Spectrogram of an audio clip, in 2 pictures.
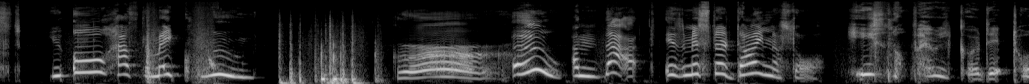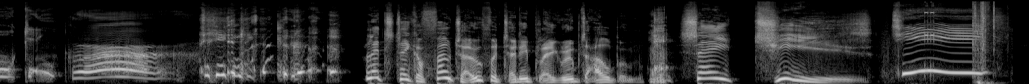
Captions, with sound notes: You all have to make room. -"Grr!" -Oh, and that is Mr. Dinosaur. -(WHISPERS) He's not very good at talking. -"Grr!" (BOTH GIGGLE) Let's take a photo for Teddy Playgroup's album. (OINKS) Say cheese! Cheese!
